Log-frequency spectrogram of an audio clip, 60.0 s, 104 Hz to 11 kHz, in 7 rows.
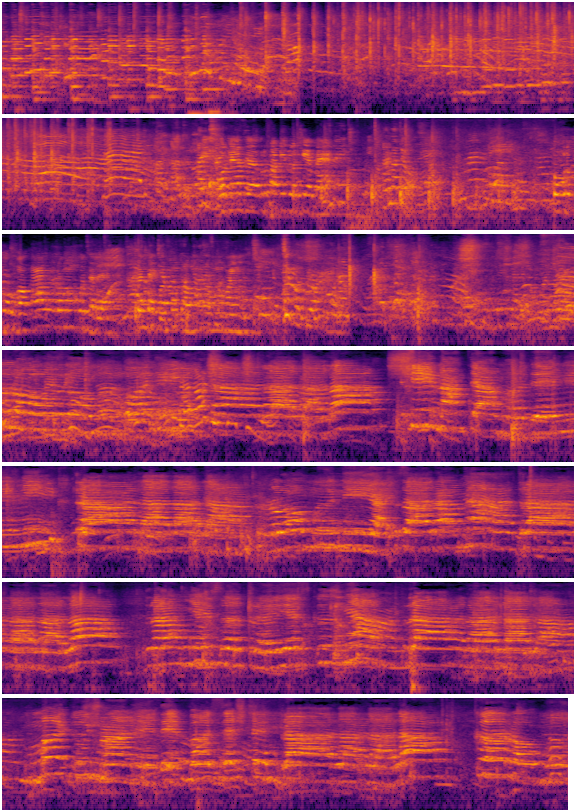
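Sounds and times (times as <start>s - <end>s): children singing: 6.2s - 11.3s, 21.0s - 59.9s.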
